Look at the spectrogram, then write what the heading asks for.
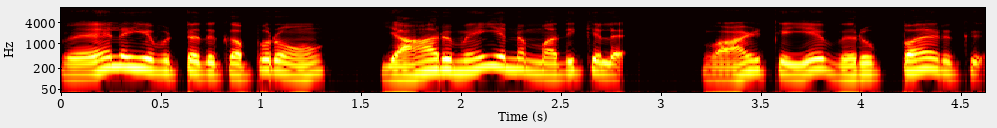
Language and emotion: Tamil, sad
